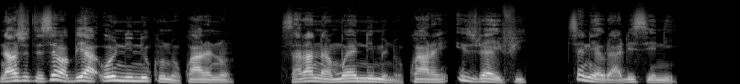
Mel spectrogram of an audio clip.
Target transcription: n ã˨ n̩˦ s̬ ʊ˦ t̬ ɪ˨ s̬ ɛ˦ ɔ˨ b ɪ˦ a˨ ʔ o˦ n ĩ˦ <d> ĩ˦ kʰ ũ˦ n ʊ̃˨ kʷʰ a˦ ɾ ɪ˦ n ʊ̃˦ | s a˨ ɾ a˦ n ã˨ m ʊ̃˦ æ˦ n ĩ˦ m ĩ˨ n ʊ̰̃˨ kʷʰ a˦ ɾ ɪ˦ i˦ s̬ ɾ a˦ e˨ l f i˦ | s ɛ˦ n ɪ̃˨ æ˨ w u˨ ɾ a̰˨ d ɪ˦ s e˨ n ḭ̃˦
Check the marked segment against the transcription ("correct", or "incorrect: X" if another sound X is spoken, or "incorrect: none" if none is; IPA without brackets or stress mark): incorrect: n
